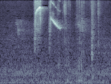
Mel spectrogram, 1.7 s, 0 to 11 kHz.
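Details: Great tit, possibly one at a bird table, on 28 February 2013, giving two thin, very high, quickly falling call notes, then a few fainter short notes, against a quiet background.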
